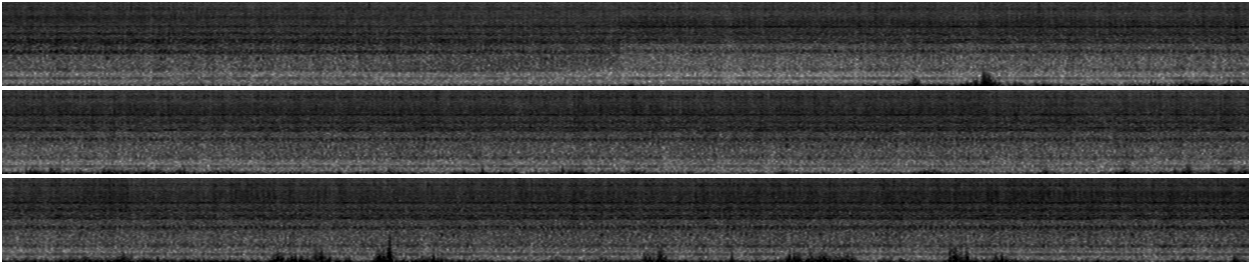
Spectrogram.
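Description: Homemade electric Krot cultivator, its motor run through a variable-frequency drive and chain-driving rotary tiller tines, running with a steady whine while tilling unbroken sod. From about six seconds in, irregular low thumps and rumbles come and go and make it louder.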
